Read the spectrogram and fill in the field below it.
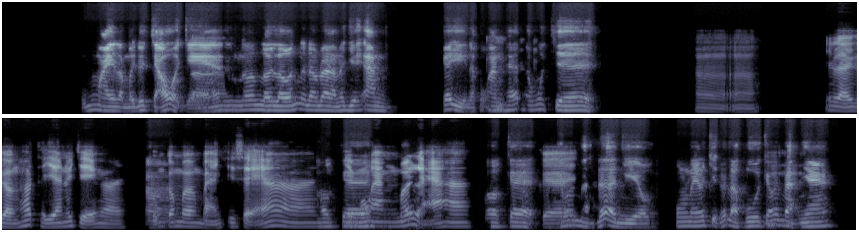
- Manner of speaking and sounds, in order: other background noise; chuckle
- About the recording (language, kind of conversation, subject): Vietnamese, unstructured, Bạn đã bao giờ thử làm bánh hoặc nấu một món mới chưa?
